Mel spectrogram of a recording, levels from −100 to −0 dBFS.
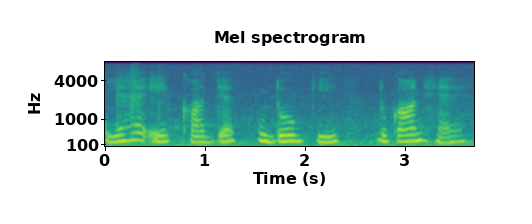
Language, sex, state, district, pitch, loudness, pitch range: Hindi, male, Uttar Pradesh, Shamli, 220 Hz, -14 LUFS, 210-225 Hz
